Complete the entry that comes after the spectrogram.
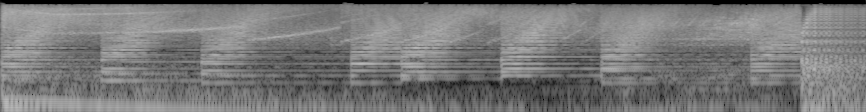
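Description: A short homemade jingle of bright synth chords changing roughly once per second, with rising sweeping tones overhead, ending in a burst of noise. No one speaks.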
